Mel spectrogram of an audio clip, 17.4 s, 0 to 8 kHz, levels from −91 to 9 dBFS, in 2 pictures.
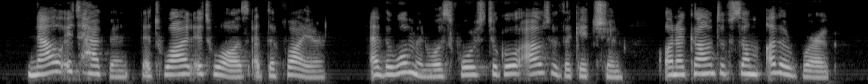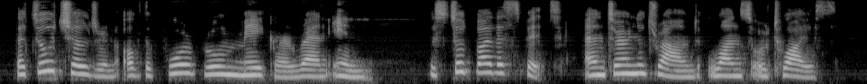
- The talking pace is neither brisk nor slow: Yes, average, 165 wpm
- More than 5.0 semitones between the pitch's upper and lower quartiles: Yes, wide, 5.6 semitones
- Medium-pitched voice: No, high, 235 Hz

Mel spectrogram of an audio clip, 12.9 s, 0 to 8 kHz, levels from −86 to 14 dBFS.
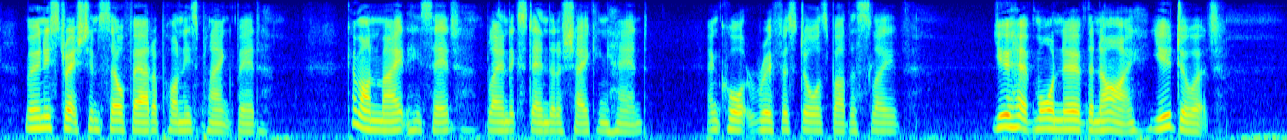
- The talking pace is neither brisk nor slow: Yes, average, 160 wpm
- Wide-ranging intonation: No, average, 2.8 semitones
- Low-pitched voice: No, medium, 145 Hz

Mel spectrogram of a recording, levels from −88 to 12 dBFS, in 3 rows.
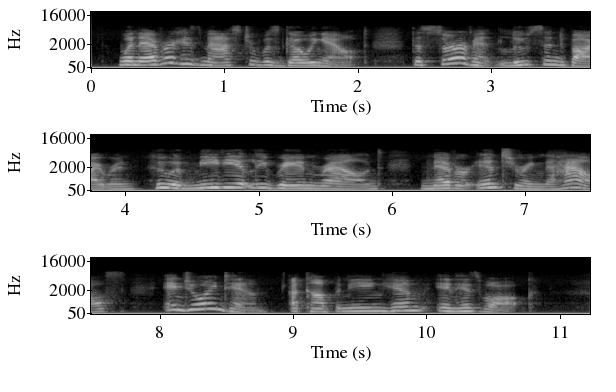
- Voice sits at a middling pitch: No, high, 230 Hz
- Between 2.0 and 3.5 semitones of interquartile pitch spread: No, average, 4.7 semitones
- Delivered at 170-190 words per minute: No, average, 140 wpm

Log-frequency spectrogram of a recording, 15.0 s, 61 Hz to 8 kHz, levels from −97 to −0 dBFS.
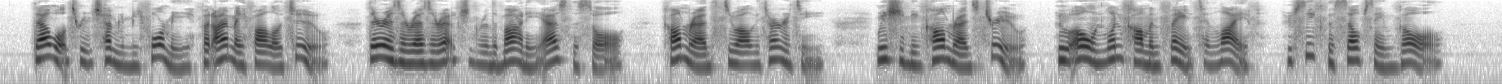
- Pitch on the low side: No, high, 210 Hz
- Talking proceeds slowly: No, average, 175 wpm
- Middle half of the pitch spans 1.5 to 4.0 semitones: No, average, 5.1 semitones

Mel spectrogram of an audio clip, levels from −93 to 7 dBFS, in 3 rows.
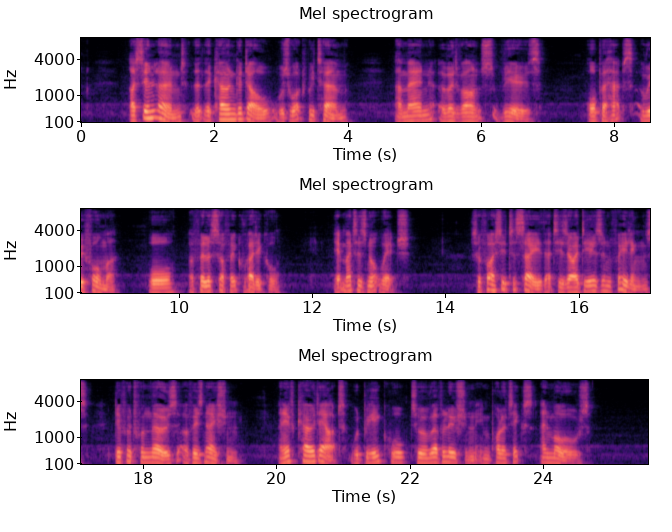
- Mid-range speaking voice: No, low, 125 Hz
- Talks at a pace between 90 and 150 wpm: Yes, slow, 135 wpm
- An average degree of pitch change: Yes, average, 4.6 semitones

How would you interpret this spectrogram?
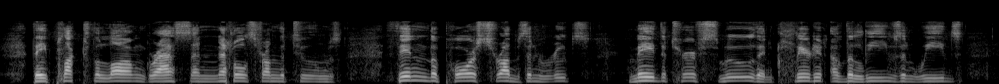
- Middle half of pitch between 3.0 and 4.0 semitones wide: No, narrow, 2.5 semitones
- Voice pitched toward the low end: No, medium, 150 Hz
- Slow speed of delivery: No, average, 170 wpm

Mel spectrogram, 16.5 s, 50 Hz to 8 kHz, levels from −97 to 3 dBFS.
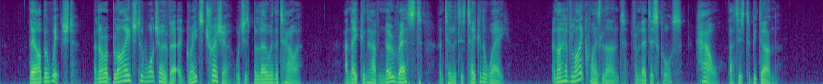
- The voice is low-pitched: Yes, low, 120 Hz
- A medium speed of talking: Yes, average, 155 wpm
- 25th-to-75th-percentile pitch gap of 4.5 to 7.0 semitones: Yes, average, 5.3 semitones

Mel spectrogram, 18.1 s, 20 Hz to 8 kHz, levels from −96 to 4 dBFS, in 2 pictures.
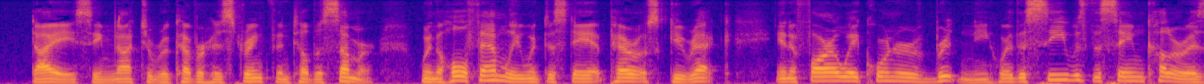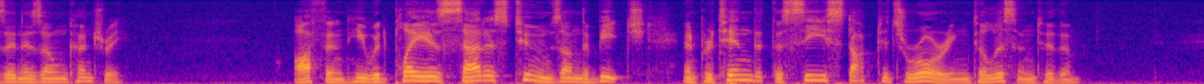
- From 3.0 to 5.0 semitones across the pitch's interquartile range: No, wide, 5.5 semitones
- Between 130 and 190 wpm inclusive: No, fast, 205 wpm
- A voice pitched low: Yes, low, 120 Hz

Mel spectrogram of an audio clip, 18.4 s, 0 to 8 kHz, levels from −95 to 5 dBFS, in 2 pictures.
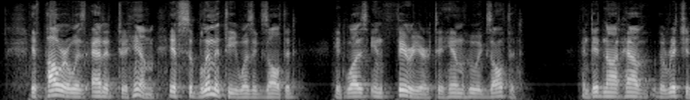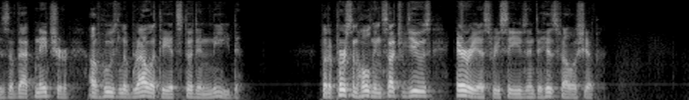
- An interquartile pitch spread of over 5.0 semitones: No, average, 3.9 semitones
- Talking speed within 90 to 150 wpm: Yes, average, 145 wpm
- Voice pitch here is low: Yes, low, 115 Hz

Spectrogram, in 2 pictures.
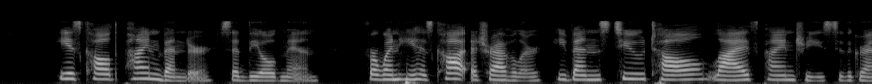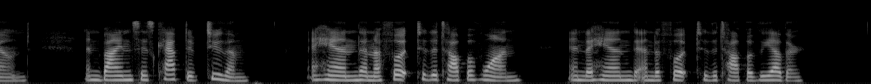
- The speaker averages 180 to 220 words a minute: Yes, average, 185 wpm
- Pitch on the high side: Yes, high, 205 Hz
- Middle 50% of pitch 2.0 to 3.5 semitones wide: Yes, average, 3.0 semitones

